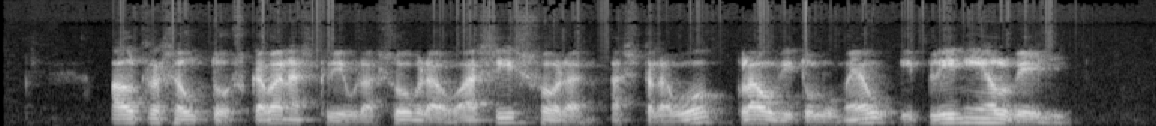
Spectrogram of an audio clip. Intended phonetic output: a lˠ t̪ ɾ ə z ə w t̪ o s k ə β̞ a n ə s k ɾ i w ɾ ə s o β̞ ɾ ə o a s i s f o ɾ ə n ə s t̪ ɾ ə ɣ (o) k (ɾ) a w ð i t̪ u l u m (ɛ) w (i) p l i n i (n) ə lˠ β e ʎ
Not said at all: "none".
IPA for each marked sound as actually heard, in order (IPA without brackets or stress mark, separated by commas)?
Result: o, l, ɛ, i, none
